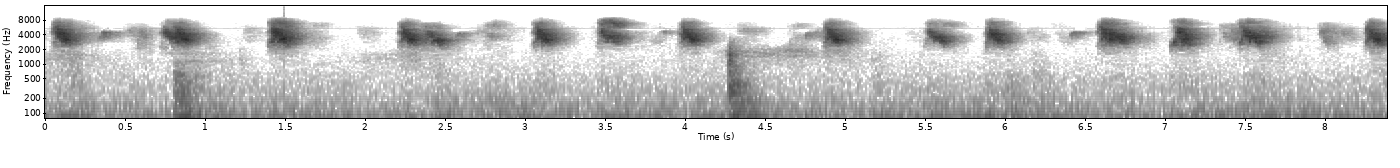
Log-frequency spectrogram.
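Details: Sparrows being fed in summer, chirping steadily: sharp, bright notes repeated about twice a second for the whole stretch, with one brief low thump midway.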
